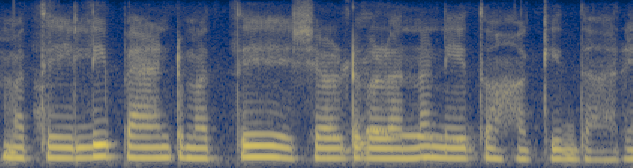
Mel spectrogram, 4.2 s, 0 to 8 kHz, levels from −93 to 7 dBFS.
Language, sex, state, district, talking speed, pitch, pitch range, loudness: Kannada, male, Karnataka, Koppal, 115 wpm, 185 Hz, 175-190 Hz, -16 LUFS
